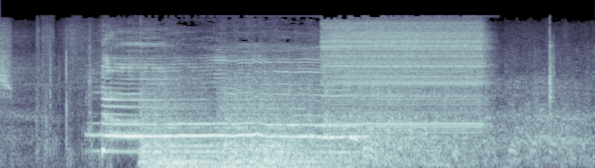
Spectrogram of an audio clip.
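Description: A young man screams loudly and at length.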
